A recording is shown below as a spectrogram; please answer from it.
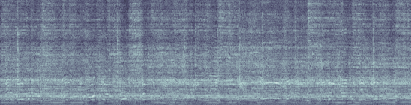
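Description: Live rock band playing loud and without a break, electric guitars over sustained bass notes that change about every second, heard from the audience.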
